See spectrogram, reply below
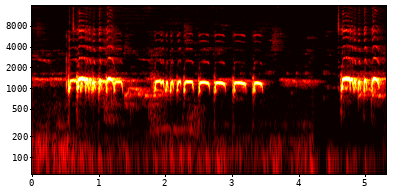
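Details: Female zebra dove, a local Indonesian perkutut, calling to the male: a quick rolling burst of mellow cooing notes, then a run of about six evenly spaced soft coos, ending with another rapid rolling phrase over a low background rumble.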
